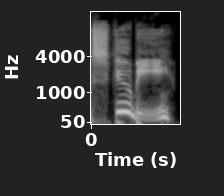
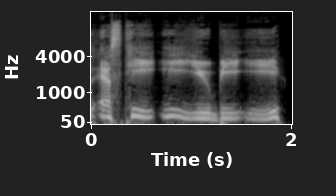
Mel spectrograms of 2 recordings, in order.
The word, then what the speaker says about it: Steube: Well, that immediately got defended publicly by Representative Greg Steube. I think that's how it's pronounced. It's Steube. I don't know, maybe it's French, Steube.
